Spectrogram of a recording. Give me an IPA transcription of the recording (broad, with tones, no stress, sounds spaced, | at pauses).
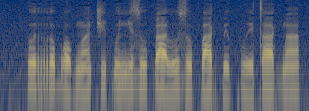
ʊ˦ r o˦ b ɔ˨ ɡʷ ã˨˦ t͡ʃ i˦ ɓ ʊ˦ ɲ ɪ˦ z u˦ ɓ a˦˨ l u˦ z ʊ˨˦ p aː˦ k͡p ɪ˨ kʷ eː˨ t aː˦ ɡ͡b ã˦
